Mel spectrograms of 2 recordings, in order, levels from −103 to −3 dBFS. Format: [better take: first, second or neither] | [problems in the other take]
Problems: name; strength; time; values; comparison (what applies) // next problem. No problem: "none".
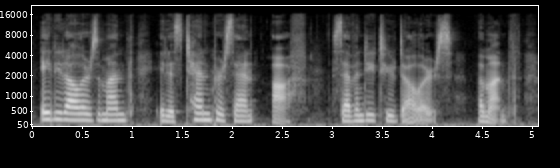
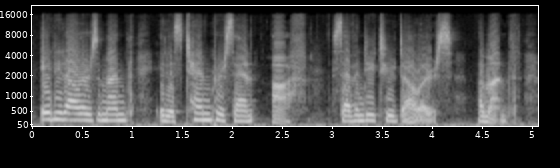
first | distortion; heavy; 6 dB below the speech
